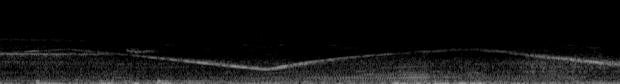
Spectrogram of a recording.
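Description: Police car siren wailing in a slow rise and fall, heard from inside the pursuing patrol car, over a low rumble of engine and road noise.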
